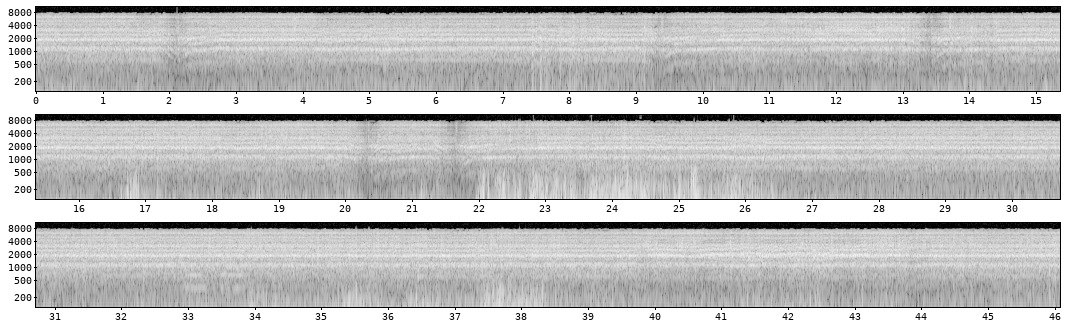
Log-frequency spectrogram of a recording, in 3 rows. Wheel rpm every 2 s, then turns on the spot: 150, 140, 160, 160, 140, 160, 140, 160, 160, 160, 110, 150, 160, 160, 160, 160, 160, 160, 160, 160, 160, 160, 160.
none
